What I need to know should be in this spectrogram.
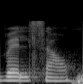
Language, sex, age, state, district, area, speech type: Goan Konkani, female, 18-30, Goa, Murmgao, urban, spontaneous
